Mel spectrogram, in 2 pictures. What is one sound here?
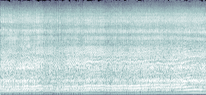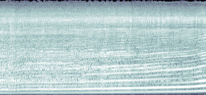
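A small jet engine whines loudly, its pitch rising steadily as it spools up.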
